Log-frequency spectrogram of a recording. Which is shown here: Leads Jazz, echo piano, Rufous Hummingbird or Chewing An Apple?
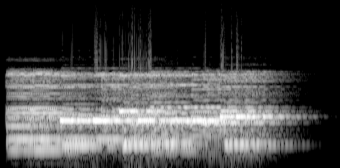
echo piano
